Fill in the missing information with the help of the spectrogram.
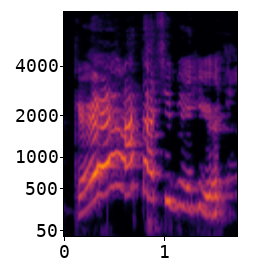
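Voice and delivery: high, loud delighted welcome; excited greeting. Real, not acted. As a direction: squeal with joy at a friend arriving. Greeting a latecomer.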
